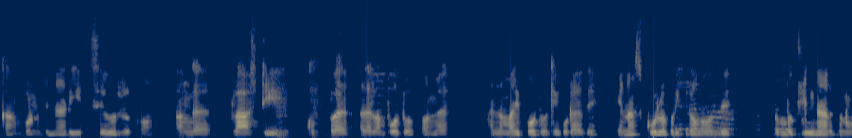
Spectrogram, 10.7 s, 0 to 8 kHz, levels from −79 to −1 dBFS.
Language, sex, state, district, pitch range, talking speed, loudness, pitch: Tamil, male, Karnataka, Chamarajanagar, 115-125 Hz, 110 wpm, -37 LUFS, 120 Hz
